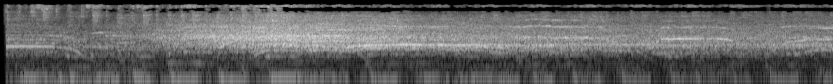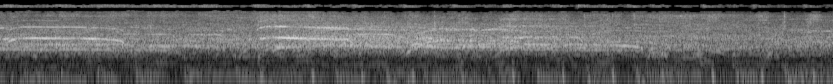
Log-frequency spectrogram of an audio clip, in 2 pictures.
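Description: A big arena crowd screaming and cheering: many high voices shrieking at once, with rising and falling screams standing out. Beneath it a low pulsing beat plays over the PA and grows stronger about two-thirds of the way through.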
